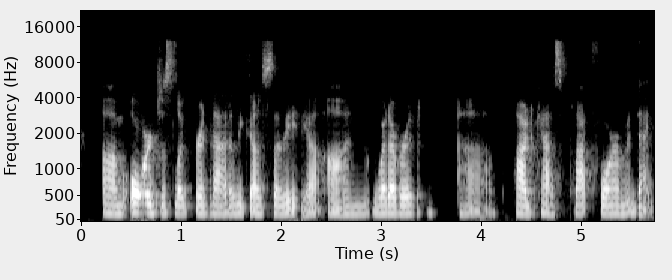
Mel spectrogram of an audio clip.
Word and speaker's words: Calzadilla: it's Calzadilla in Spanish, Calzadilla if you're not Hispanic.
